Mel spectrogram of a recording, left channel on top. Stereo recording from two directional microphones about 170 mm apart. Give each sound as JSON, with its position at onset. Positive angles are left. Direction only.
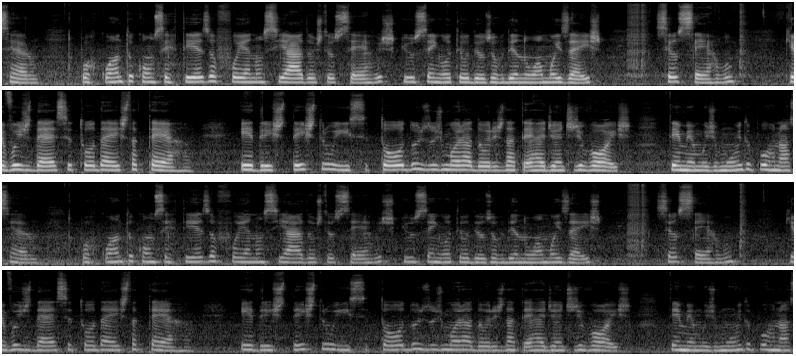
{"t": 0.0, "sound": "a woman's voice", "side_deg": 45}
